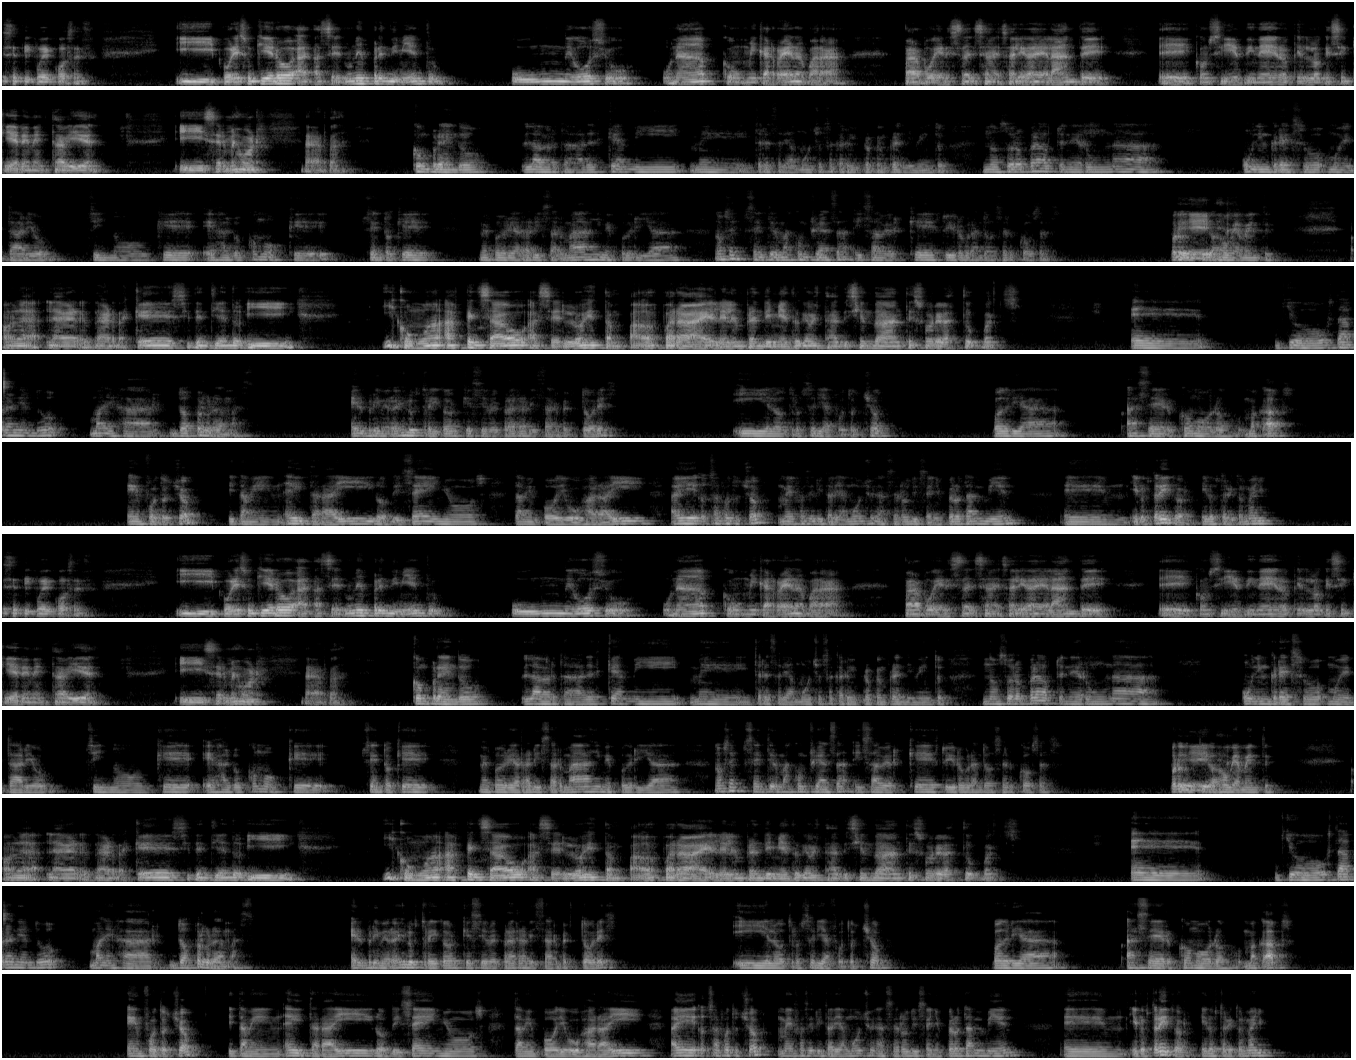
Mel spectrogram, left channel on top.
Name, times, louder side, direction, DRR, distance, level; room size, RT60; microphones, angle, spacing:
voice 1, 0.0-1.3 1.7-4.5 5.1-6.3 6.6-8.7 9.0-11.1 11.6-14.5 15.0-17.0 38.8-39.2 40.1-43.8 44.4-50.7, left 2 dB, 20° left, 0.5 m, -26 dB
voice 2, 17.6-18.3 18.7-25.1 25.9-27.6 27.9-30.3 30.6-31.3 31.8-33.8 34.2-37.6 38.7-39.8 51.8-52.6 53.3-54.7 55.0-56.5 57.6-60.2 61.4-62.9 64.0-64.7 65.3-67.0 68.8-69.5 69.9-77.8 78.2-80.2, right 1 dB, 70° right, 0.8 m, -31 dB
3.7 x 3.2 x 4.0 m
head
